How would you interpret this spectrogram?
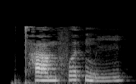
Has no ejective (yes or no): yes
